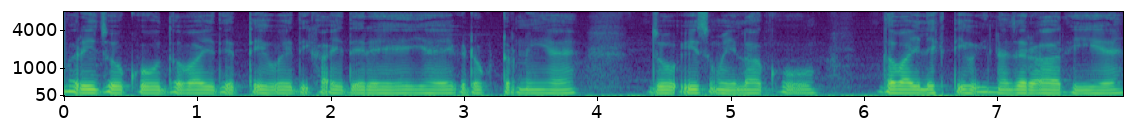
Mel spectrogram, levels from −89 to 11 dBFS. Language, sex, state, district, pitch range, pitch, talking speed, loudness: Hindi, male, Goa, North and South Goa, 120-125 Hz, 120 Hz, 190 wpm, -17 LUFS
